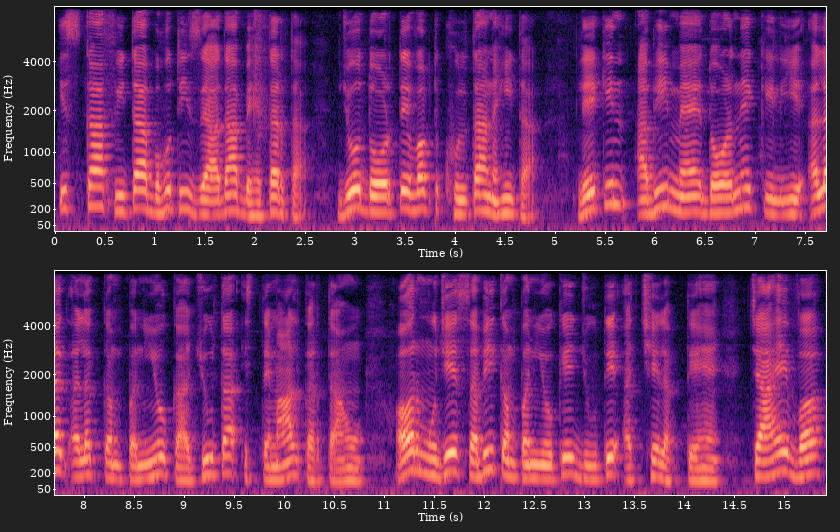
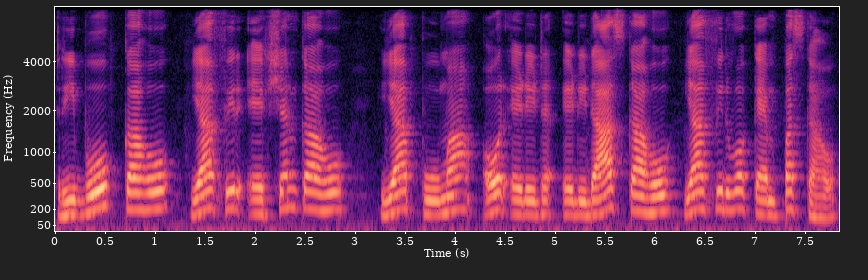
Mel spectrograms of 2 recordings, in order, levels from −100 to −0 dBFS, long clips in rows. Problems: constant background noise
